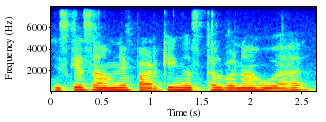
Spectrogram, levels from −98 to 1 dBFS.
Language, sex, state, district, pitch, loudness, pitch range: Hindi, female, Jharkhand, Ranchi, 210 Hz, -13 LUFS, 205-220 Hz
